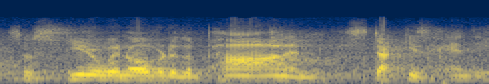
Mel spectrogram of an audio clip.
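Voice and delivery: usual speaking voice

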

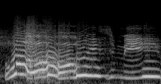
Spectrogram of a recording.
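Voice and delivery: high, slow, loud mock lament; overacted woe-is-me crying; hammed-up wailing. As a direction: wail the woe again on request. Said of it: "Would you like me to do it again?".

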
